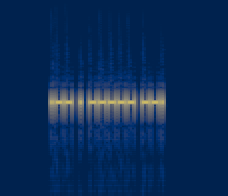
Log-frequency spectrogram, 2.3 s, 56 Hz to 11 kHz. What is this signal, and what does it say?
Morse code, heard as a keyed tone, about 53 wpm, 700 Hz. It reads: WE0G
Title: USA Call Signs - 4x Character Spacing - 50wpm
